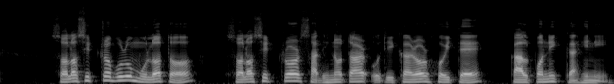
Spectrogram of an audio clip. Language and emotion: Assamese, neutral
